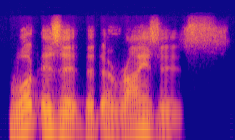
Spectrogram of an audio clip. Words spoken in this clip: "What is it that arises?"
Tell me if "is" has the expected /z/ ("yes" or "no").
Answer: yes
